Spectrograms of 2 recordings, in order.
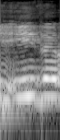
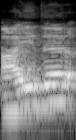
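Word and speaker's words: either: इसके साथ साथ ये आइदर और नाइदर भी इस्तेमाल होता है। आपकी मर्जी है, आप आइदर नाइदर पढ़ते हैं या ईदर और नीदर पढ़ते हैं, कोई फर्क नहीं पड़ता।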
